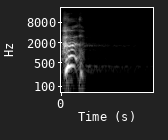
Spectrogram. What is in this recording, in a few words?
VO Attack Light, it IT; bloom minigame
